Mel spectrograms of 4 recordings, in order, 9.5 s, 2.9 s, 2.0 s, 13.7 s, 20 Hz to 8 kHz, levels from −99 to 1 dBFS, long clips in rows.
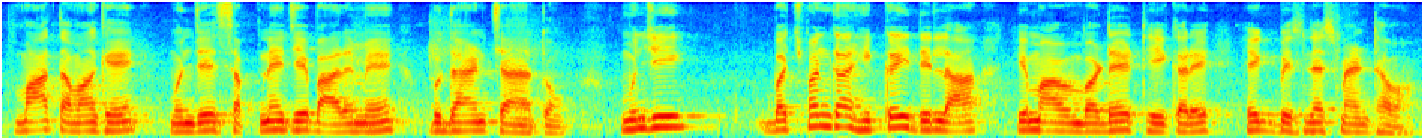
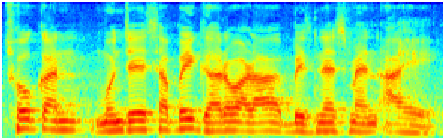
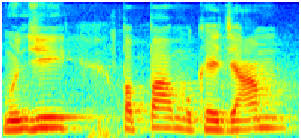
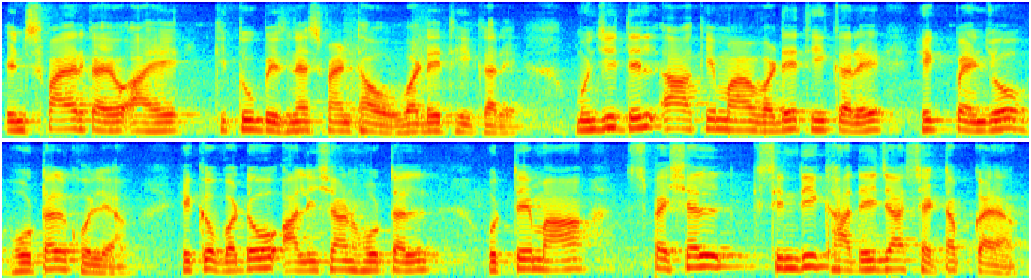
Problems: constant background noise, echo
